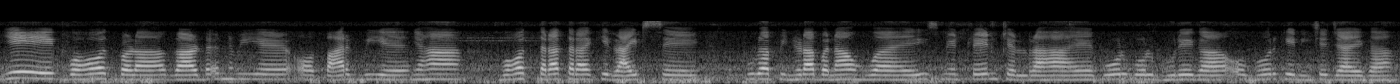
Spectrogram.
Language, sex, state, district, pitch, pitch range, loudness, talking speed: Hindi, female, Bihar, Begusarai, 230 Hz, 215-240 Hz, -22 LUFS, 145 wpm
